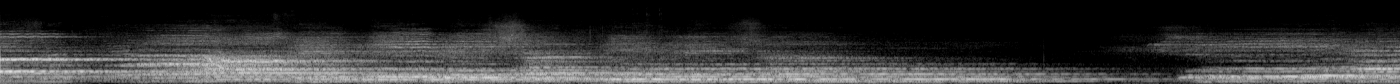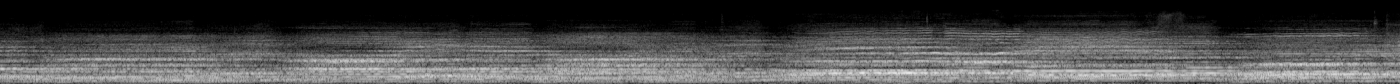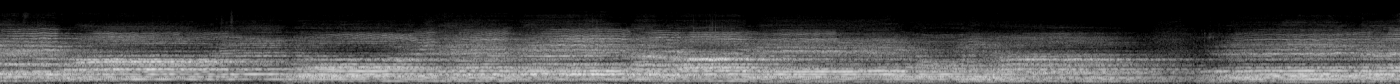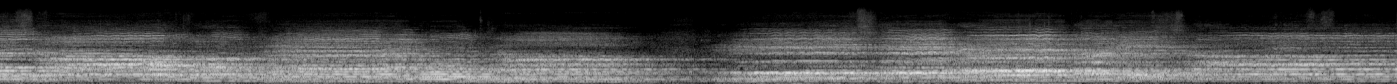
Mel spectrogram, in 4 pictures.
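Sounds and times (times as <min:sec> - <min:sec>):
mixed choir singing: 0:00.0 - 0:55.9.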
